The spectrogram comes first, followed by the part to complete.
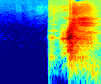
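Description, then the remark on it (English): A single loud sneeze from a person, with a short sharp intake of breath right before the explosive burst, which trails off quickly into silence. “I have to sneeze.”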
